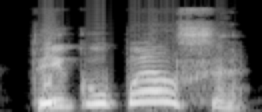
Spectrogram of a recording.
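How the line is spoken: Cheerful child asking. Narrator (Russian): опять спросил малыш, весело глядя на гостя

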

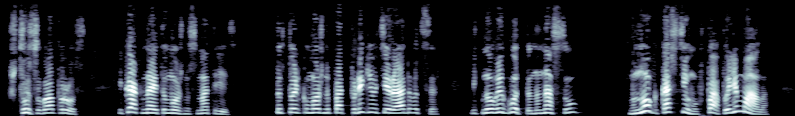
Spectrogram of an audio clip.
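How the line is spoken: Trembling question. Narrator (Russian): спрашиваю дрожащим голосом

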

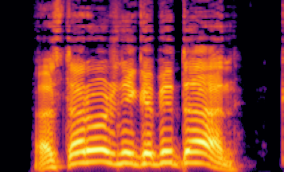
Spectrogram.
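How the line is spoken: Shouting. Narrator (Russian): крикнул

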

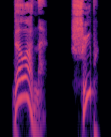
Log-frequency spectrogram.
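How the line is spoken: Surprised exclamation. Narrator (Russian): Удивленно воскликнул я

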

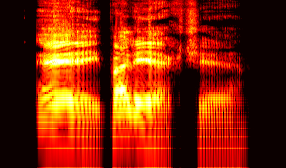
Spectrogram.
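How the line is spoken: Calm, slight Sicilian accent. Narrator (Russian): говорил спокойно, с легким сицилийским акцентом

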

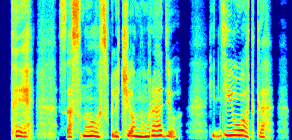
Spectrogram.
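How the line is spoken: Rasped. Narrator (Russian): прохрипела Триша

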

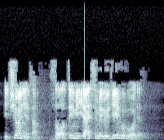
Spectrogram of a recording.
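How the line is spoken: Snorting scoff. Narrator (Russian): хмыкнул Серега

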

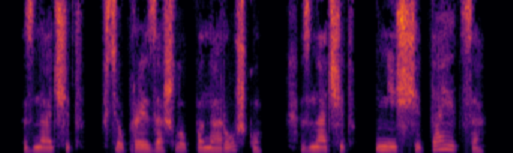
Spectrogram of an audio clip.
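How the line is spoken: Whisper. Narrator (Russian): я спросила шепотом

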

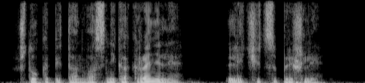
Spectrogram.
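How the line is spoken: Angry, unkind question. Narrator (Russian): сердито, совсем не ласково, и спросила

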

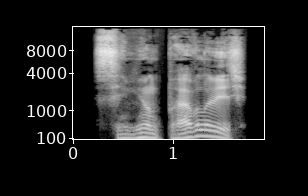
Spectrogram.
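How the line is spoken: Uncertain question. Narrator (Russian): Неуверенно спросил Максим

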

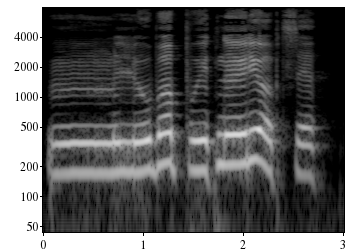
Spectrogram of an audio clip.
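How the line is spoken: Drawling. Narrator (Russian): протянул он

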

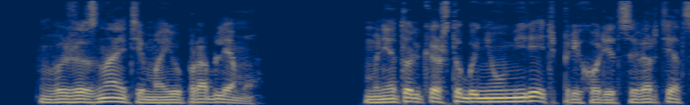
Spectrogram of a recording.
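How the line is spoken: Sighing. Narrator (Russian): вздохнул

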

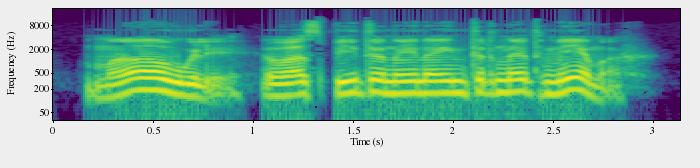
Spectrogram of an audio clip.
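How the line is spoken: Laughing. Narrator (Russian): Мак засмеялся

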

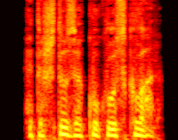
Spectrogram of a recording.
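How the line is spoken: Breathless exhale. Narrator (Russian): выдохнула Агата

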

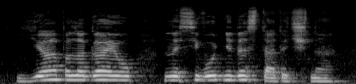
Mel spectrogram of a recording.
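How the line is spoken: Calm pastor's speech. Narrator (Russian): спокойно сказал пастор

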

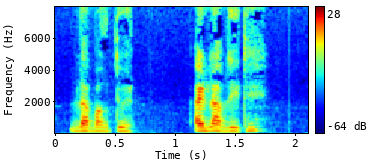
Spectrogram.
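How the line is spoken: Angry speech. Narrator (Vietnamese): Vân Sở đỏ mặt tức giận nói

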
